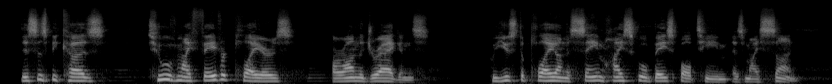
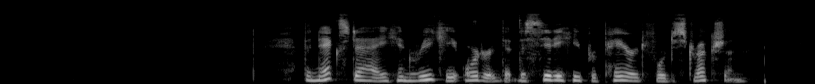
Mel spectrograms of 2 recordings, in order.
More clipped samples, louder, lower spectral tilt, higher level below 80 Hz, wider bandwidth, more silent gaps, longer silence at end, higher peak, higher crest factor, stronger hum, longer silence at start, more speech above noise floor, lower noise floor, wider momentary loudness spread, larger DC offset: neither; second, -32 LUFS vs -29 LUFS; about the same, -3.5 dB/octave vs -4.5 dB/octave; first, -70 dBFS vs -80 dBFS; first, 16 kHz vs 11.5 kHz; neither; second, 0.35 s vs 0.7 s; second, -16 dBFS vs -10 dBFS; second, 16 dB vs 22 dB; neither; second, 0.2 s vs 2.85 s; second, 41 dB vs 53 dB; second, -73 dBFS vs -81 dBFS; about the same, 8 LU vs 8 LU; neither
